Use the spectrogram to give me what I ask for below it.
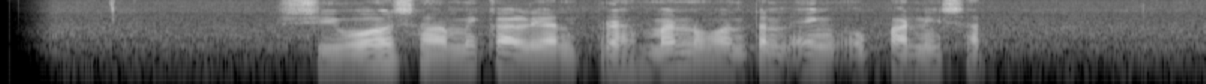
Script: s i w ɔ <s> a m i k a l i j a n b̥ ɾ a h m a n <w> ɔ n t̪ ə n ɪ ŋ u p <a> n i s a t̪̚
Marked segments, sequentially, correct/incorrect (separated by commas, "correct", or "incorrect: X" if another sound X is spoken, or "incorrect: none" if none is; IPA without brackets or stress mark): correct, correct, correct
